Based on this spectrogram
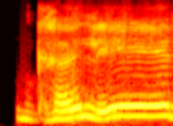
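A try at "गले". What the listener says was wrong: Gale. It is not ghale, it is gale. Ga is alpa prana.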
